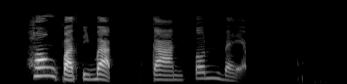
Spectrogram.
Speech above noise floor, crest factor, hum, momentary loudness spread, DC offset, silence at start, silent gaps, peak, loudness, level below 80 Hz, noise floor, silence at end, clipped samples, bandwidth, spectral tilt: 48 dB; 22 dB; none; 18 LU; under 0.1%; 0.3 s; none; -2 dBFS; -22 LUFS; -88 dBFS; -70 dBFS; 1 s; under 0.1%; 11 kHz; -1.5 dB/octave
